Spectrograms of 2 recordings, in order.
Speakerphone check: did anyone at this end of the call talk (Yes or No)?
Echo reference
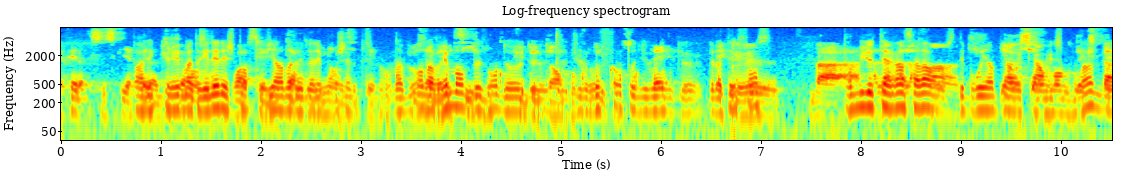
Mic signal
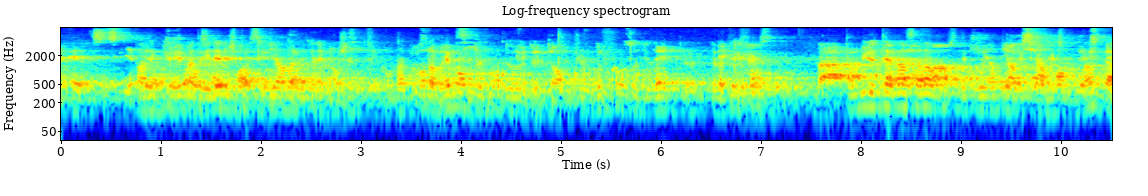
No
